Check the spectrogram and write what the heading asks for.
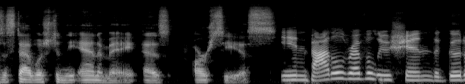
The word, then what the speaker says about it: Arceus: It is Arceus, right? Yes, it's Arceus. You also missed the pronunciation Arceus, which I have heard in some reviews as well.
